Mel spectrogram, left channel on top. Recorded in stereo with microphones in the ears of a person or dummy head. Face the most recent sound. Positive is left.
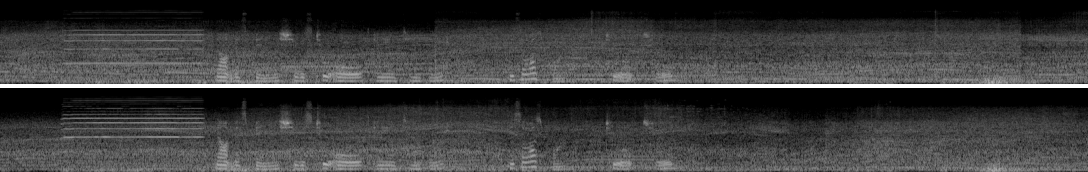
turn(degrees=-5)  # may be behind; listen again after turning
